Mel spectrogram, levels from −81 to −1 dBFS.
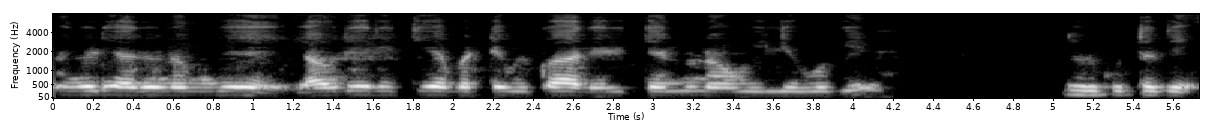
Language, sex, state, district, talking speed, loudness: Kannada, male, Karnataka, Dharwad, 125 wpm, -16 LUFS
